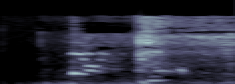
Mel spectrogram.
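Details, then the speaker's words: An adult woman gives two short, harsh, voiced cough-like bursts while choking on her saliva, not from an illness. ">> It sounds like you have a bad cough. >> Uh, but I was just choking on my spit."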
